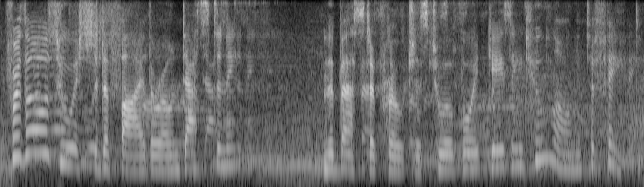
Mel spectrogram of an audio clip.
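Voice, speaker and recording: Game role: teasing, enigmatic woman general played by an actress, very lively intonation, loud music underneath. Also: mid-range voice, natural voice. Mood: coy, earnest. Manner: teasing, coy, expressive. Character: playful, mysterious woman general and fortune-teller. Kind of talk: scripted video game dialogue.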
